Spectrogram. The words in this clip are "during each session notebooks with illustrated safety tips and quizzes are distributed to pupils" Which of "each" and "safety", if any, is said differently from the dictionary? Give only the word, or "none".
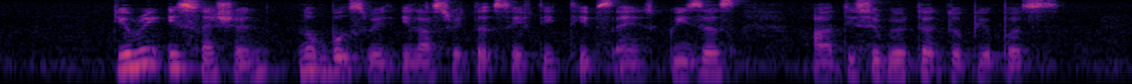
each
